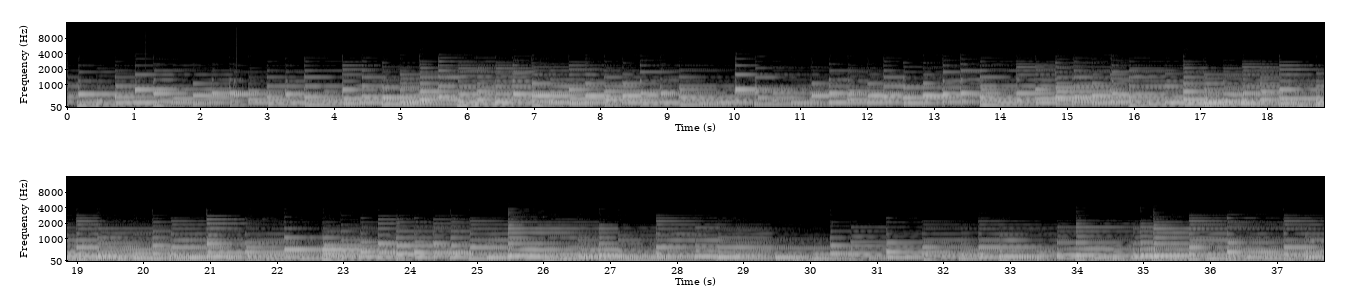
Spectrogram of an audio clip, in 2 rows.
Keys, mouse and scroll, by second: 1.5 middle click, 4.9 space, 6.1 typing, 10.4 alt+click, 11.3 alt+middle click, 11.6 alt+scroll up 1, 12.3-12.7 scroll up 1, 12.7 alt+middle click, 13.1 alt+click, 14.8 middle click, 30.5 scroll up 1, 32.4 scroll down 1, 32.6 middle click, 33.1 scroll down 1, 33.6 middle click, 36.0 double click.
